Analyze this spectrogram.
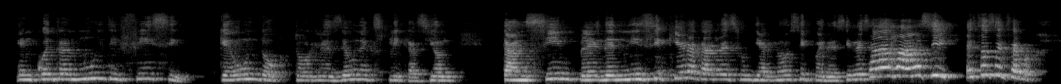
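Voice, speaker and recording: In a room with audible echo, a woman talks at a fairly slow pace with lively intonation. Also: fairly high pitch for a woman. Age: 70s. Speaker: lecturer on intercultural health. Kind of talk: lecture.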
